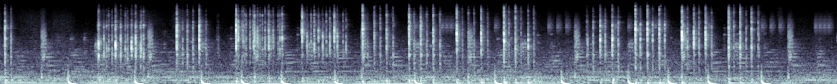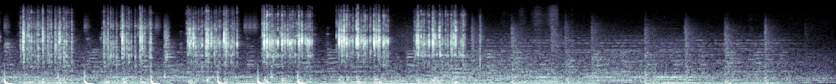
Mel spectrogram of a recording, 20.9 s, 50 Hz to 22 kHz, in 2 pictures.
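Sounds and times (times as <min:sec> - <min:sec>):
fast mechanical keyboard typing: 0:00.0 - 0:00.2, 0:01.2 - 0:09.7, 0:10.5 - 0:16.5
music with repeating bass beat: 0:00.0 - 0:18.0, 0:18.6 - 0:20.6.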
